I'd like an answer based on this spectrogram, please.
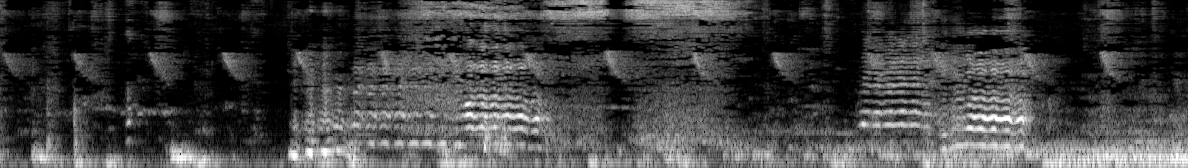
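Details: Goat in Indonesia giving birth to two kids, with repeated quavering bleats in two bursts, some overlapping, plus recurring high descending chirps and low background noise.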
